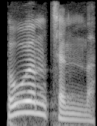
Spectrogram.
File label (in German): "Buabmzimmer", hianzisch Dialekt Burgenland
